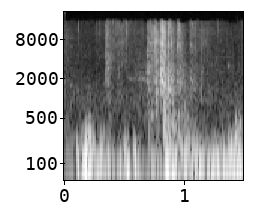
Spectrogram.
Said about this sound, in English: Oh, and the door's about to slam.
